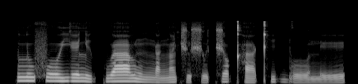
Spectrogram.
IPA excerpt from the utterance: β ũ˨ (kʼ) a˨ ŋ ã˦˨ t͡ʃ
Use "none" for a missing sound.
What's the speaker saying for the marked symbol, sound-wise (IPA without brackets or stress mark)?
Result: ŋ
